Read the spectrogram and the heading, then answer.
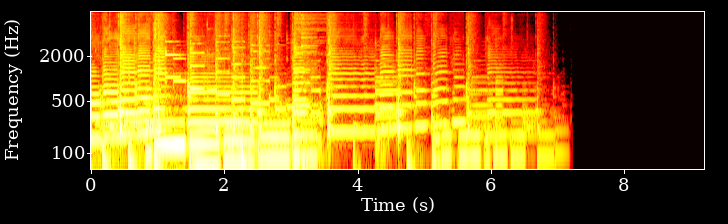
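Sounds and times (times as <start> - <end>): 
funk tenor: 0.0 - 7.1.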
